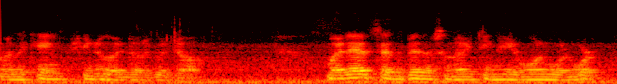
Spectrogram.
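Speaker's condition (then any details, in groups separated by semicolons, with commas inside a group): Parkinson's disease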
